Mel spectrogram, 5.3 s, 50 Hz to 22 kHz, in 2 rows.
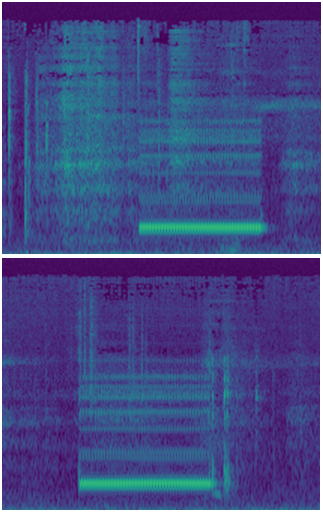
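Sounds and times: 
electronic telephone keypad dialing tones: 1.1 - 2.2, 3.3 - 4.6.

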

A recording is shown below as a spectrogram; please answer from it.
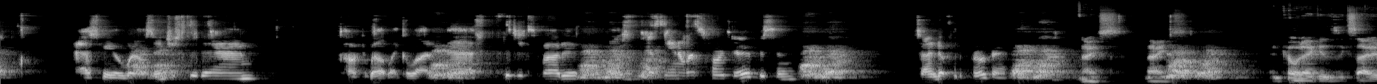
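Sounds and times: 
speech: 0.9 - 2.6, 3.4 - 8.6, 9.2 - 13.7
dog barking at home: 4.1 - 5.0, 5.7 - 6.9, 8.0 - 8.8, 10.1 - 10.7, 11.5 - 12.5.

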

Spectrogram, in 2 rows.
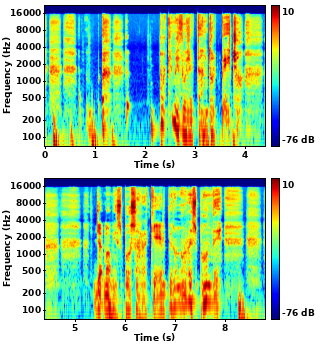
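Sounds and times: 
person choking and gasping while trying to cough: 0.2 - 1.8
speech: 2.5 - 4.3, 5.4 - 8.7.

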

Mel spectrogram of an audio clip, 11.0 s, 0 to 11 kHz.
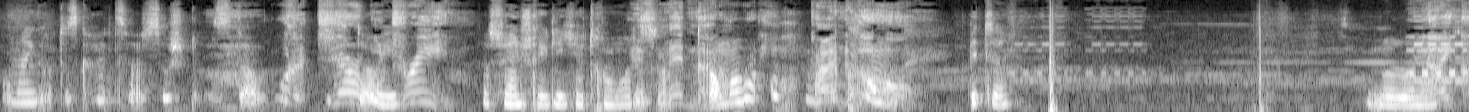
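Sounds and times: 
speech: 0.5 - 7.7, 10.2 - 11.0
telephone ringing in a horror video game: 6.1 - 11.0.

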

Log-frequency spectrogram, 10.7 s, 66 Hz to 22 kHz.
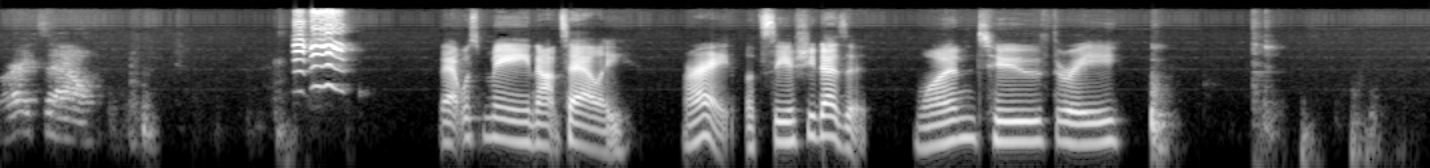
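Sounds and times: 
speech: 0.2 - 1.1, 3.3 - 8.5
dog's squeaky toy ball squeezed: 2.2 - 2.8
soft low thump: 9.8 - 10.4.

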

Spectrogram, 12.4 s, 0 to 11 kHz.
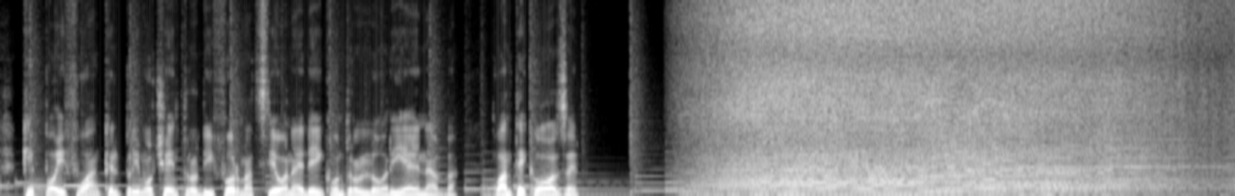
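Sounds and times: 
speech: 0.2 - 5.9
drone buzzing with whining rotor tones: 6.7 - 12.3.

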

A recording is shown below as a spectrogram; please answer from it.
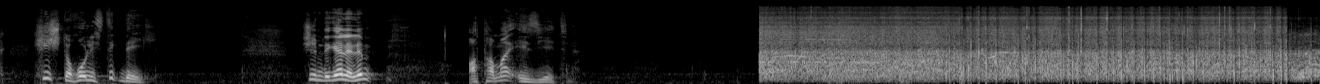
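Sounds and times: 
speech: 0.4 - 1.6, 3.0 - 4.0, 4.7 - 5.8
heavy rain and hail: 7.6 - 13.1.

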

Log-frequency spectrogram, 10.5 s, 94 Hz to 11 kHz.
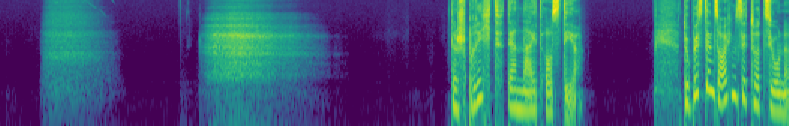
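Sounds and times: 
person inhaling deeply: 0.6 - 1.6, 2.7 - 4.4
person exhaling deeply: 2.7 - 4.4
speech: 6.0 - 7.8, 8.7 - 10.5.

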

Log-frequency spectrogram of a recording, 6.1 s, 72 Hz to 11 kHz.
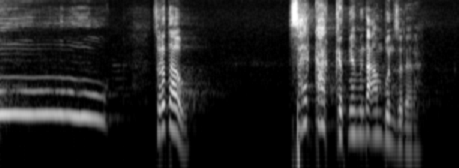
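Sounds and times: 
man's voice imitating a tiger's roar: 0.0 - 1.5
speech: 2.1 - 2.6, 3.9 - 5.7.

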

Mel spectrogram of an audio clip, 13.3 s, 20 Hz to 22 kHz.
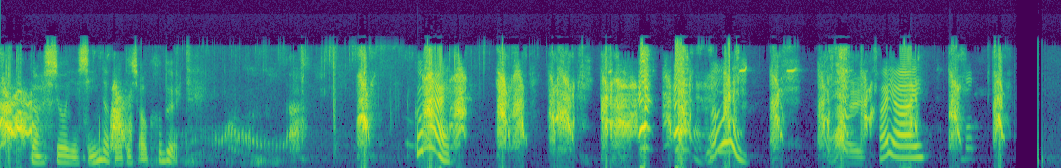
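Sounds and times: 
small dog barking at another dog: 0.0 - 0.4, 1.4 - 1.7, 4.4 - 12.7
speech: 0.4 - 2.6, 5.5 - 5.9, 11.0 - 11.6.

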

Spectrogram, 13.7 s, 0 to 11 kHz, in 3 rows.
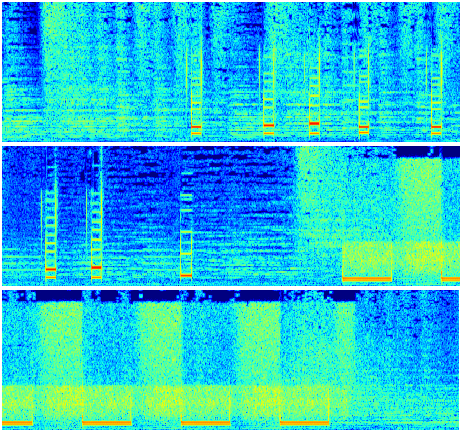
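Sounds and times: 
phone keypad beeps dialing a number: 2.6 - 3.7, 5.0 - 5.6, 8.0 - 12.5
electronic telephone ringing tone: 5.0 - 5.6, 8.0 - 12.5.

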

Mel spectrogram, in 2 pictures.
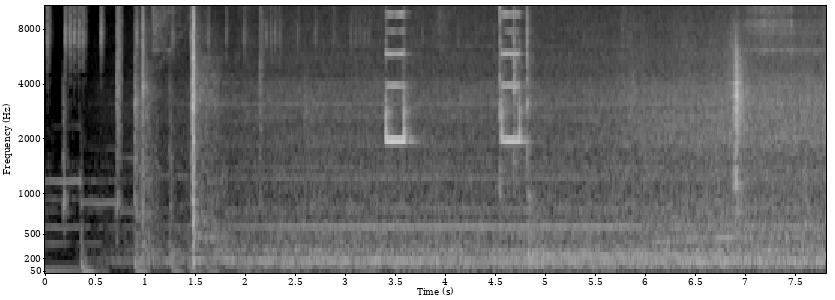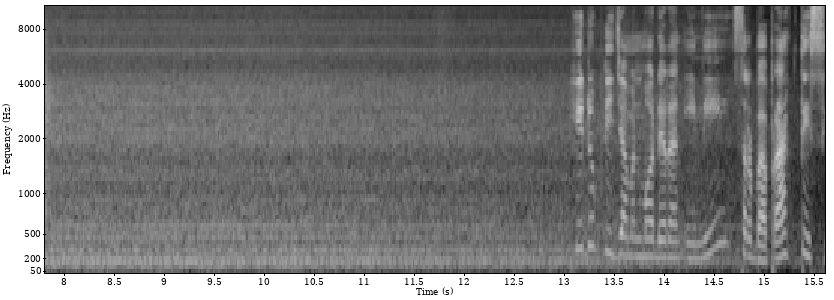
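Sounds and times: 
microwave oven humming with a low mechanical drone: 0.4 - 15.6
speech: 13.2 - 15.6.

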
